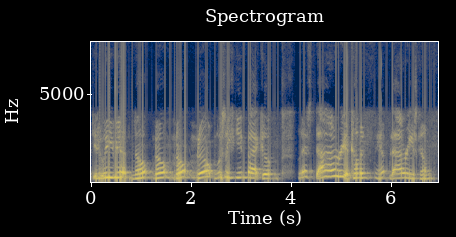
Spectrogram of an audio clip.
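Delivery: high, loud squeaky voices; cartoon critters. Turd and Fart hiding from Bartholomew, high and loud. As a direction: chirp it like tiny cartoon lookouts. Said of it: "they're like".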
